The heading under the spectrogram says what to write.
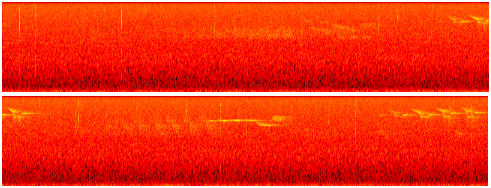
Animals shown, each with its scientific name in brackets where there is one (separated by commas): Blackburnian Warbler (Setophaga fusca), Black-throated Green Warbler (Setophaga virens), Black-throated Blue Warbler (Setophaga caerulescens), Ovenbird (Seiurus aurocapilla)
